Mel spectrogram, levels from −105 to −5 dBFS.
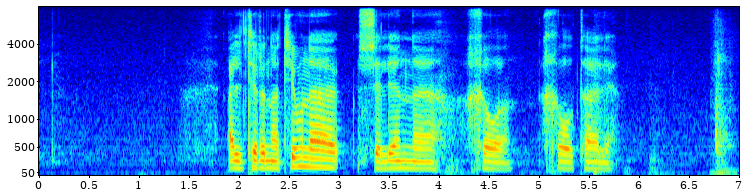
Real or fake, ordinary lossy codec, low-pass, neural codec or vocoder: real; none; none; none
